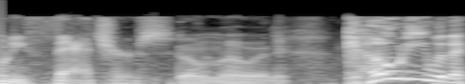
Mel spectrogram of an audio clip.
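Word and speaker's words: Kody: Cody with a K. Now I know Cody's with a K before for a boy's name. Well, I've K-O-D-Y, Cody.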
